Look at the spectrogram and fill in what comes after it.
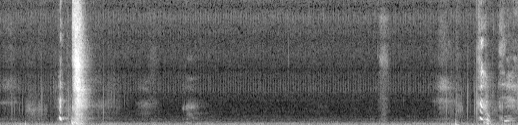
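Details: Sneezing fit from a bad head cold: two explosive sneezes, each preceded by a sharp inward breath, separated by quiet.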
